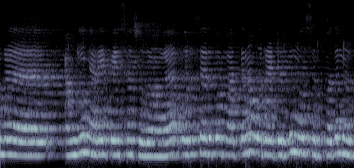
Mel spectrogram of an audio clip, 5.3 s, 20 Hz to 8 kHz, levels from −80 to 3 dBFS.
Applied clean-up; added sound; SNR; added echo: none; none; none; reverberation time 2.2 s.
